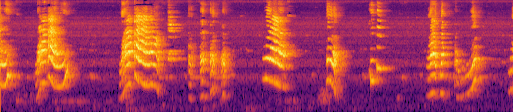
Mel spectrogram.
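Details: Indian ringneck parrot imitating human speech with clipped, word-like bursts, a few swooping upward, spaced roughly a second apart in an uneven rhythm, recorded in a quiet setting.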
